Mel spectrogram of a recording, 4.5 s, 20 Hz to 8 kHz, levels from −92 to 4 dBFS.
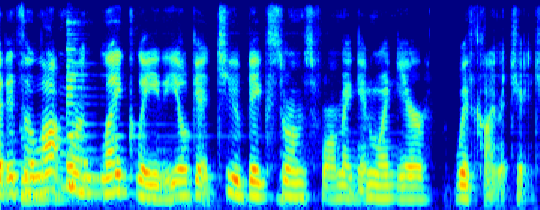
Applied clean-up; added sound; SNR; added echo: neural mask model DeepFilterNet 3.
